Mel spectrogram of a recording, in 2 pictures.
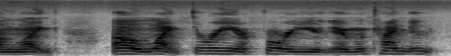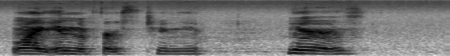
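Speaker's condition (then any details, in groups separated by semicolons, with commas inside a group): Brain injury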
